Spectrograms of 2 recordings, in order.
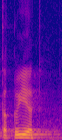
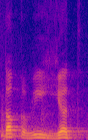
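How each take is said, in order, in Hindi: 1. बीच की 'y' ध्वनि छोटी और एकल है। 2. बीच की 'y' ध्वनि दोहरी और खिंची हुई है। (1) "बहुत सारे लोग तक़वियत कह देते हैं" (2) "शद और ज़बर के साथ दुरुस्त है"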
